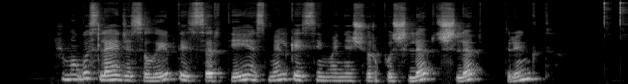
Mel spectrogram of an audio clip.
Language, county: Lithuanian, Vilnius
